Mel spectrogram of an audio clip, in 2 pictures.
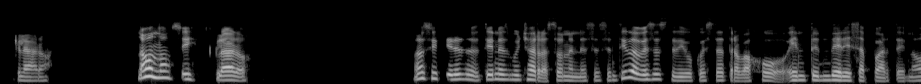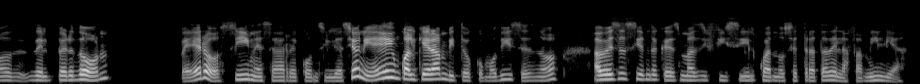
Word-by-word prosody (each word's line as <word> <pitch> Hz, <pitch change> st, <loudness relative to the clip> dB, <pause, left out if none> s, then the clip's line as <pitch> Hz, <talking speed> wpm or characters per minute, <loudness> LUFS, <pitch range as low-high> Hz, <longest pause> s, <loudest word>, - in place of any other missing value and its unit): Claro. 180 Hz, -1 st, -3 dB, 0.9 s
No, 375 Hz, +1 st, +8 dB
no, 310 Hz, -2 st, +3 dB
sí, 245 Hz, -4 st, -1 dB
claro. 200 Hz, -3 st, +3 dB, 1.6 s
No, 270 Hz, -, +1 dB
sí, 275 Hz, -1 st, -4 dB
tienes 230 Hz, -4 st, -1 dB
tienes 230 Hz, +1 st, 0 dB
mucha 220 Hz, 0 st, 0 dB
razón 190 Hz, -2 st, -3 dB
en 170 Hz, -1 st, -6 dB
ese 180 Hz, +2 st, -10 dB
sentido, 200 Hz, -, -1 dB
a -, -, +4 dB
veces 235 Hz, +1 st, -2 dB
te 190 Hz, -, -6 dB
digo: 175 Hz, -1 st, -4 dB
"Cuesta 180 Hz, +2 st, -7 dB
trabajo 160 Hz, +2 st, -5 dB
entender 195 Hz, 0 st, -1 dB
esa 175 Hz, -1 st, -3 dB
parte, 155 Hz, -2 st, -7 dB
¿no?, 185 Hz, +2 st, -6 dB
del 185 Hz, +3 st, -5 dB
perdón, 205 Hz, +6 st, +3 dB, 0.7 s
pero -, -, +3 dB
sin 225 Hz, -2 st, -1 dB
esa 175 Hz, -1 st, -4 dB
reconciliación, 170 Hz, -, -1 dB
y -, -, +4 dB
en 305 Hz, +5 st, +8 dB
cualquier 240 Hz, -2 st, +8 dB
ámbito, 205 Hz, -8 st, +2 dB
como 170 Hz, +1 st, -9 dB
dices, 210 Hz, -7 st, -6 dB
¿no? 225 Hz, +8 st, -4 dB, 0.3 s
A 210 Hz, -, +7 dB
veces 240 Hz, +3 st, +3 dB
siento 230 Hz, -2 st, -3 dB
que 195 Hz, -2 st, -2 dB
es 190 Hz, -, -10 dB
más 195 Hz, -1 st, -2 dB
difícil 190 Hz, -1 st, -9 dB
cuando 180 Hz, -3 st, -3 dB
se 175 Hz, 0 st, -9 dB
trata 175 Hz, +1 st, -5 dB
de 200 Hz, 0 st, -1 dB
la 155 Hz, -3 st, -6 dB
familia, 175 Hz, 0 st, -7 dB
195 Hz, 165 wpm, -24 LUFS, 175-230 Hz, 1.6 s, No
